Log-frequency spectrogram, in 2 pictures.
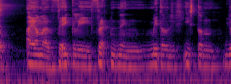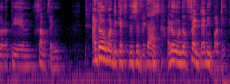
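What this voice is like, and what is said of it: Put-on foreign accent. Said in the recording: “if you've got a foreign accent ... I have an accent”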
